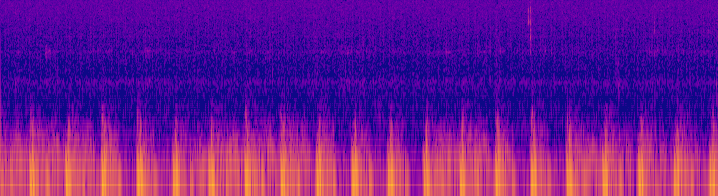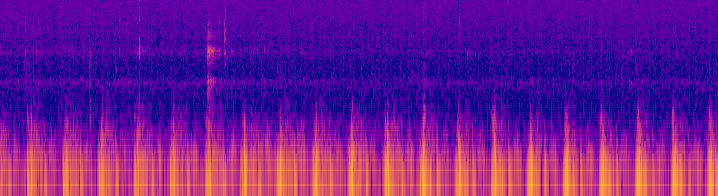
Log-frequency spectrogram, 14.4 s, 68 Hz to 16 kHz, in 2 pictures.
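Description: Fast, mostly even low thumping at roughly 80 beats a minute with occasional uneven spacing; heart sounds with irregular beats.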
